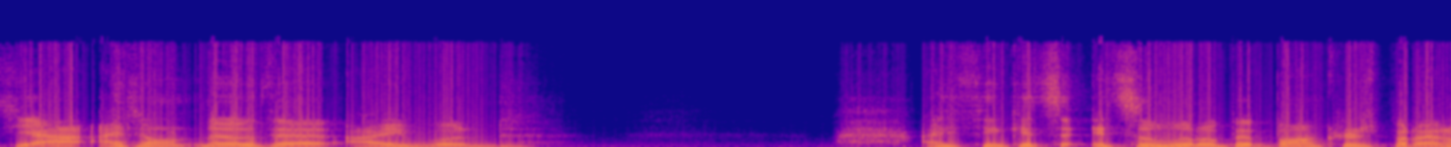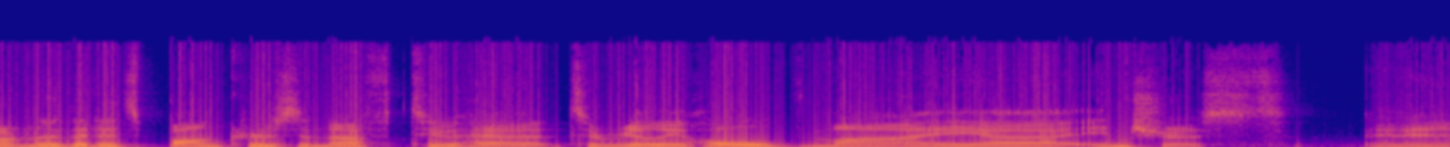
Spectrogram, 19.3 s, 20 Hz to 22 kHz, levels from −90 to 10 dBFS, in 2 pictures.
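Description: Speech throughout carries a block size mismatch (padded): zero-filled gaps after each 256-sample write cause a steady 91.9 Hz buzz and slow delivery to 0.533 speed, with timbre unchanged, unlike resampling errors.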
